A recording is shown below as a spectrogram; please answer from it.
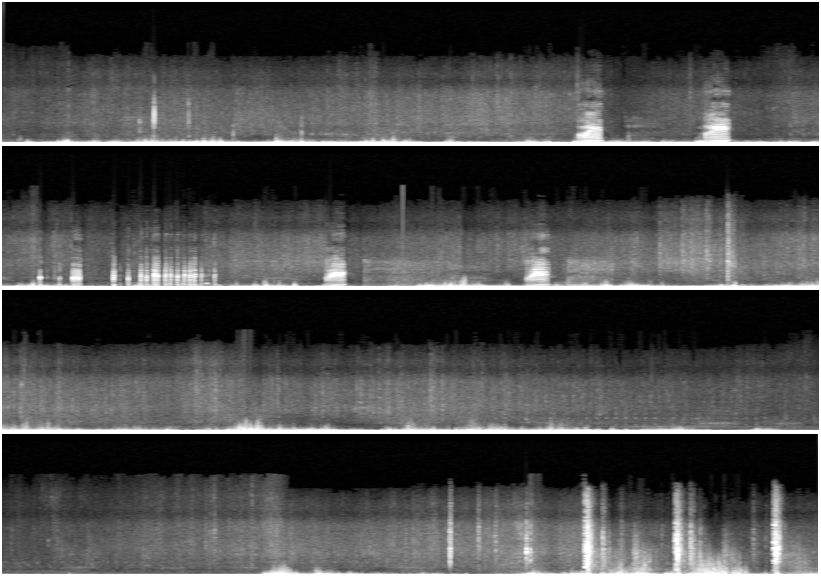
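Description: Ducks quacking: a handful of separate calls in the first half, over a loud, steady low rumble of wind on the microphone.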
